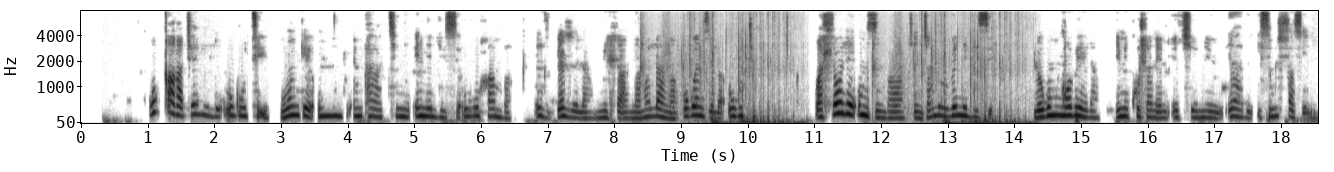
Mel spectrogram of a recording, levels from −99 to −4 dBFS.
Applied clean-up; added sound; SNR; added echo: none; Crumpling, crinkling; 7 dB; none.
